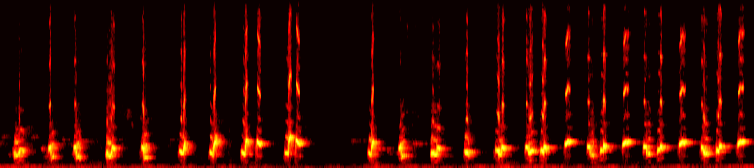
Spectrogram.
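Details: Sooty-headed bulbul singing to encourage other birds to join in: burry, slightly harsher notes at first, a short silence, then quickening clear whistled phrases alternating low and rising tones, over faint low hum.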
